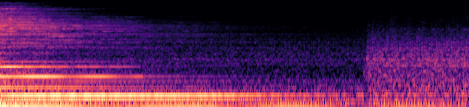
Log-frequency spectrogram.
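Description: A tractor engine hums steadily and deeply, heard from inside the cab.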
